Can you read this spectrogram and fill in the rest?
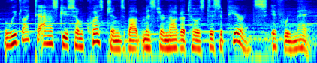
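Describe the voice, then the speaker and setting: A man voicing a calm young traveler in a video game, politely questioning people. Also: medium pitch, fairly quick, over music. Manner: polite, steady. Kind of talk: game voice acting.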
